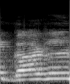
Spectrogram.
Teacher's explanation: central vowel between half close and half open position, it is also unrounded vowel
